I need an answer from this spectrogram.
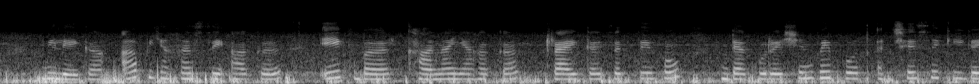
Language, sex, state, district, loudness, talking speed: Hindi, female, Haryana, Rohtak, -18 LUFS, 130 wpm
